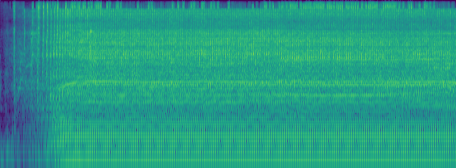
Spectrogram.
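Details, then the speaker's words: Craftsman wheeled two-stroke weed trimmer after new spark plug, carb cleaning and fresh gas, cutting weeds with commercial-grade line: starts and settles into steady, even high-revving buzz, no misses or surging; running cleanly, works. "Well, it works. It was that easy."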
